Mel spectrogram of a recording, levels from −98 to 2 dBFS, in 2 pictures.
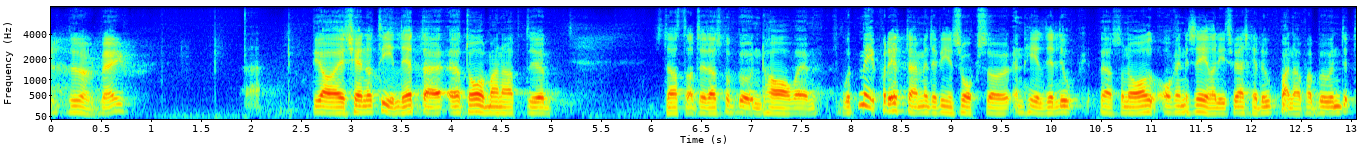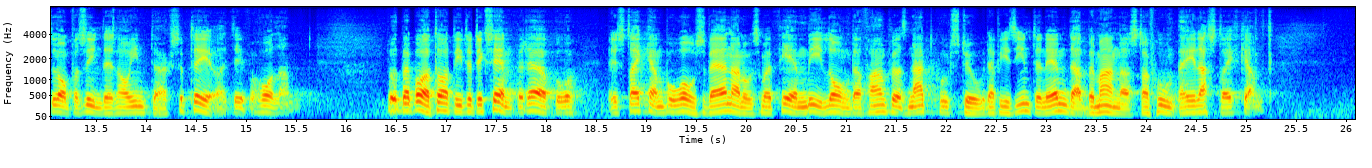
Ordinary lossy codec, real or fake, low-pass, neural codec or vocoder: none; fake; none; codec, 16 kHz, 0.5 kbps, X-Codec, HuBERT features, trained on LibriSpeech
